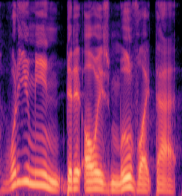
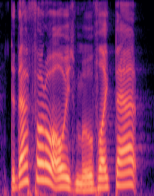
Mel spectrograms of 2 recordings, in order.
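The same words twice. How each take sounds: First: Mildly incredulous echo of her question; retold incredulous question. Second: Higher-pitched imitation of a puzzled mom; mildly mystified, lifted voice; mom's puzzled question. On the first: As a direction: imitate a baffled son challenging his mom. Son disbelieves mom's odd question. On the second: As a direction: retell her wondering question, rising at the end. Puzzled mom asks about photo.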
